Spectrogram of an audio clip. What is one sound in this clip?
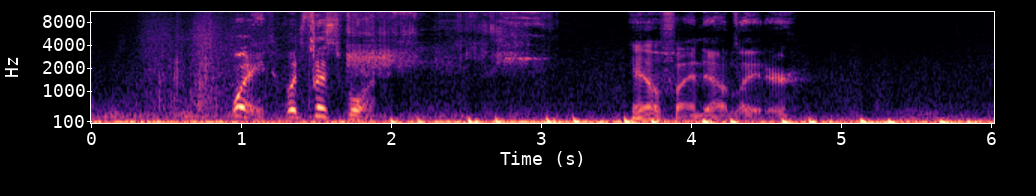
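An elderly man speaks calmly and low.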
